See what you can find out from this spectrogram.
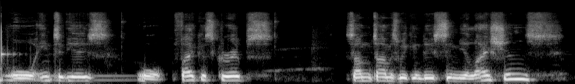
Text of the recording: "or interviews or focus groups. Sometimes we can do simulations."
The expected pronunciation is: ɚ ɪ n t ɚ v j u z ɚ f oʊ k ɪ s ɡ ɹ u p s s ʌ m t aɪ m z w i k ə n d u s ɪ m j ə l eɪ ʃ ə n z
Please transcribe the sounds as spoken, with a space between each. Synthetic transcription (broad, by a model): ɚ ɪ n t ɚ v j u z ɚ f oʊ k ɪ s ɡ ɹ u p s s ʌ m t aɪ m z w i k ə n d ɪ s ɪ m j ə l eɪ ʃ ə n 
